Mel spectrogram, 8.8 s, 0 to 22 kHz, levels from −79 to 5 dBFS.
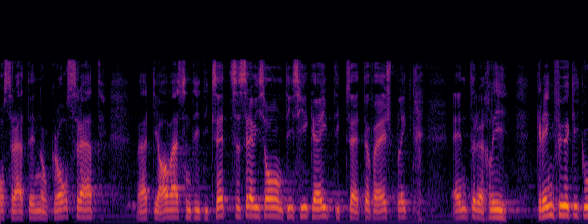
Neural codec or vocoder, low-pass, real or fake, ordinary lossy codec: none; 7.2 kHz; real; none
